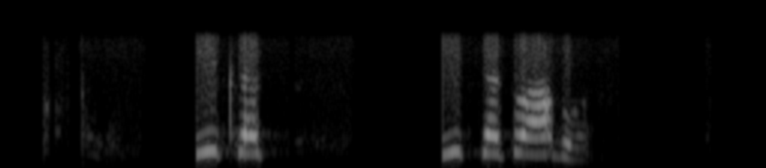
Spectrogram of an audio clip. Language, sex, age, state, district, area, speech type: Maithili, female, 30-45, Bihar, Begusarai, urban, conversation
